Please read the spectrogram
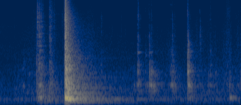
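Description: Hand latch and sheet-metal bottom cover of a Claas Trion combine's auger being worked open. There are a few light clicks, then a loud metallic clang about a second in that rings and dies away over about a second. Several smaller clicks and knocks follow, with another clang near the end.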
